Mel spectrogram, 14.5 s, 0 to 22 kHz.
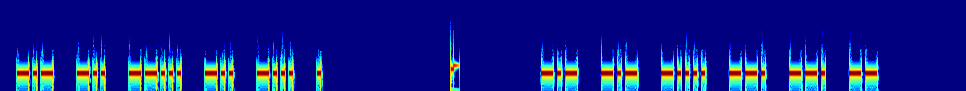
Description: Morse code, heard as a keyed tone, about 20 wpm, spaced as for 15 wpm, 700 Hz. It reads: KD7DBE KK6GGM
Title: 200 Lesson 32g - Letter k - Call Signs 20wpm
